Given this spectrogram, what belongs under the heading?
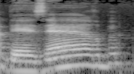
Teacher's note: sur le mot herbe, j'ai mis la liaison, j'ai dit des herbes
